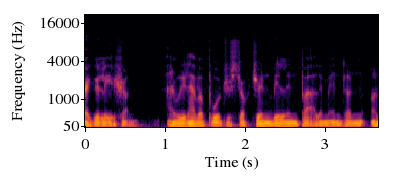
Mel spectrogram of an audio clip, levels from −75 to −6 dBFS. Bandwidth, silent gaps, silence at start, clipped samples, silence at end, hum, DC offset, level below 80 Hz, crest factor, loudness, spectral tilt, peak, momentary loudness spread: 9 kHz; none; 0 s; under 0.1%; 0 s; none; under 0.1%; -34 dBFS; 16 dB; -24 LUFS; -8.5 dB/octave; -8 dBFS; 9 LU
